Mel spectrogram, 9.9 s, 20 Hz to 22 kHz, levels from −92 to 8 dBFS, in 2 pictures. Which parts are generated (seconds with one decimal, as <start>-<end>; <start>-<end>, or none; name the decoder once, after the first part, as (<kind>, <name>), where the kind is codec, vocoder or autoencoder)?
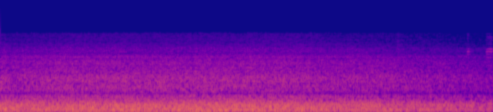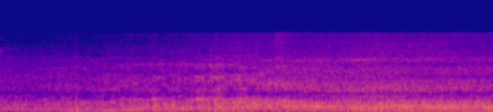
5.7-7.5 (codec, SNAC)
